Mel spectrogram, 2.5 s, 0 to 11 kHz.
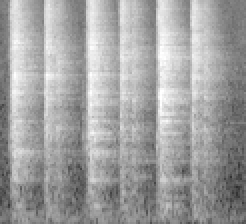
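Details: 1968 Chevrolet Camaro SS with a fully charged battery and good connections: six sharp clacks about three per second with no cranking; the starter engages but won't spin the engine, so the starter and its power wire were replaced.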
